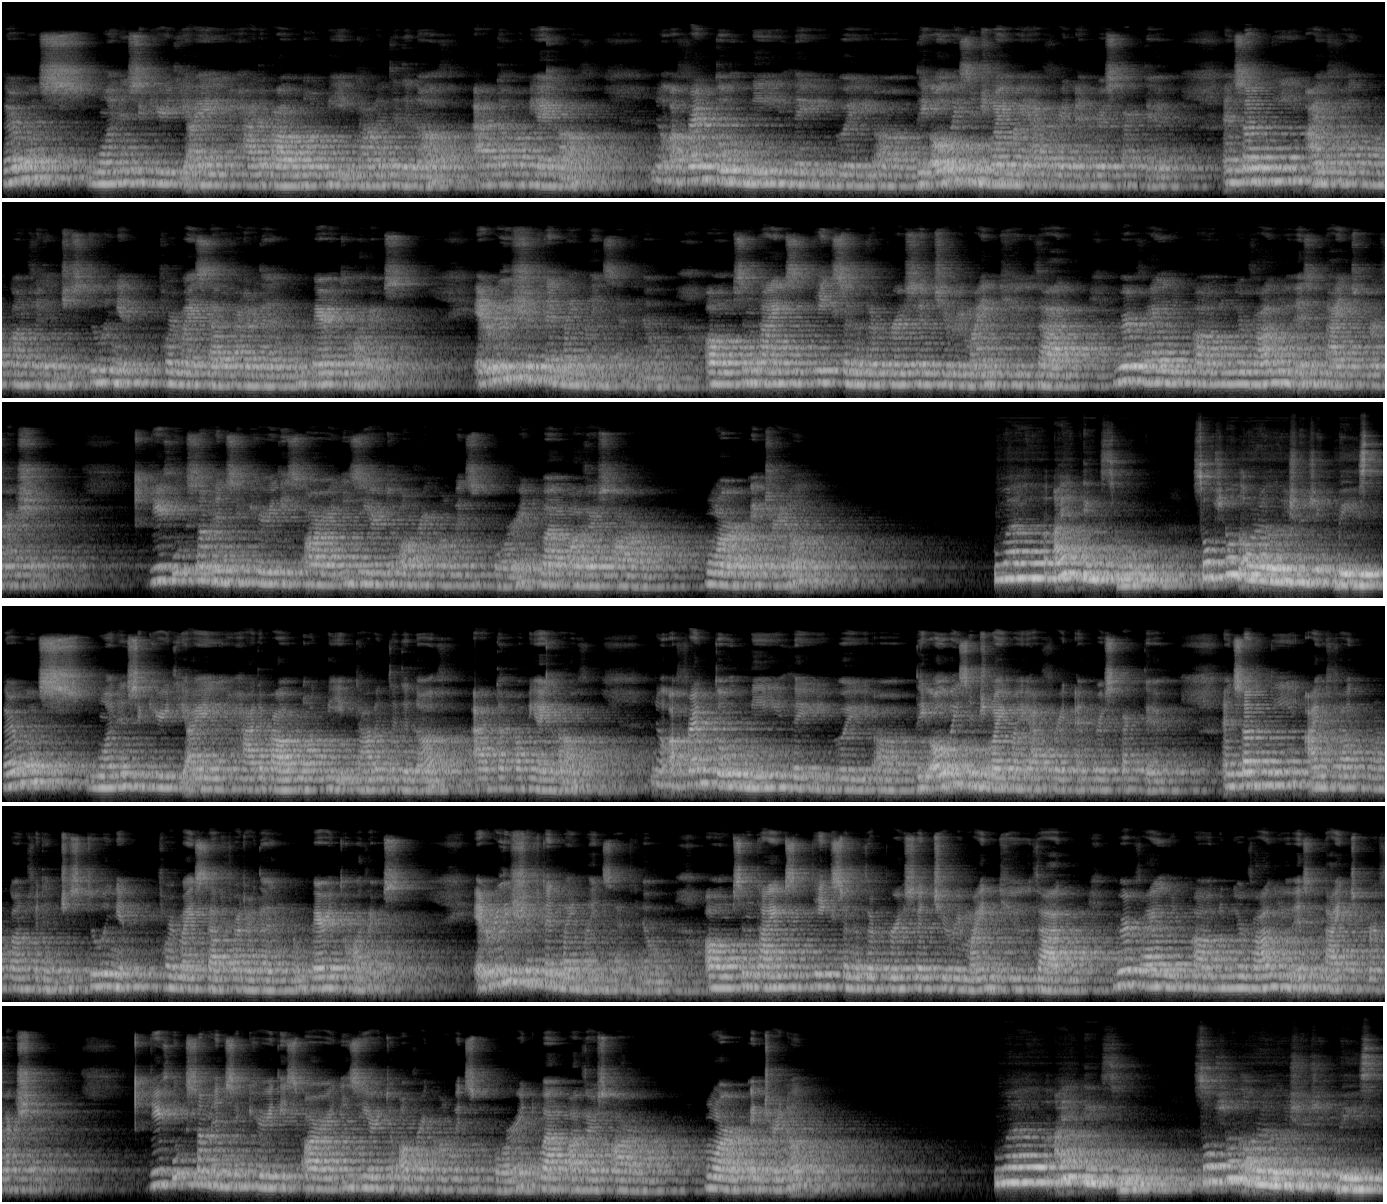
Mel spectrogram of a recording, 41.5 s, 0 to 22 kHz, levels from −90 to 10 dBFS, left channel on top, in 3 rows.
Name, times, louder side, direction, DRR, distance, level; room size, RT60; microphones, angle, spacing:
voice 1, 0.0-4.4 4.7-5.8 6.1-15.1 15.4-17.8 18.2-24.4 24.7-28.1 29.1-34.2 34.7-35.7, right 1 dB, 35° right, -2 dB, 0.4 m, -25 dB
voice 2, 37.6-39.1 39.6-41.3, equal, 80° left, -1 dB, 0.5 m, -19 dB
2.9 x 2.1 x 4.1 m, 2.3 s
head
